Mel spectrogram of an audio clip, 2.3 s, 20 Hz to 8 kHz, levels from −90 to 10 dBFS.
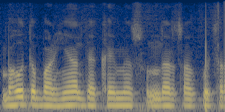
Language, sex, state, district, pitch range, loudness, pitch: Maithili, male, Bihar, Supaul, 135-145 Hz, -16 LUFS, 140 Hz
